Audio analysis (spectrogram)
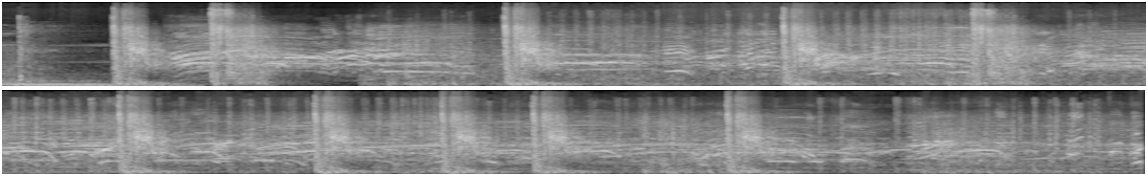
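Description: Gunfire sound effects at a school annual day play with soldiers on stage, a series of sharp loud bangs repeating every second or two over crowd noise and shouting voices.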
